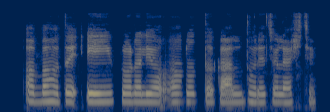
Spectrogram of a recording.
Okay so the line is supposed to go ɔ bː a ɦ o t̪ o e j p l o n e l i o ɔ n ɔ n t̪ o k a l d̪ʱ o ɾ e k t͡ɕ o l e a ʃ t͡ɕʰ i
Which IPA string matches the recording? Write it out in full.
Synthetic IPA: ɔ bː a ɦ o t̪ o e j p ɾ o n a l i o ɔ n o n t̪ o k a l d̪ʱ o ɾ e t͡ɕ o l e a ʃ t͡ɕʰ e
